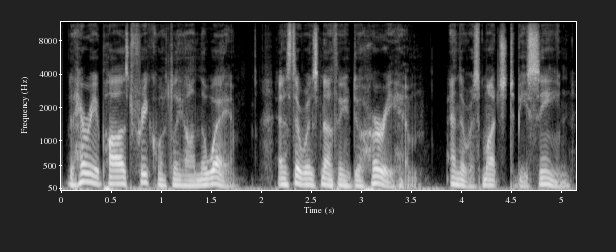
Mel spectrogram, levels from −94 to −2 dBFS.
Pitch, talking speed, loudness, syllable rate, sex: 110 Hz, 245 wpm, -18 LUFS, 6.8 syllables/s, male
